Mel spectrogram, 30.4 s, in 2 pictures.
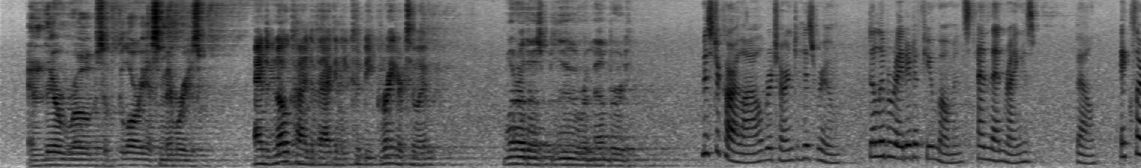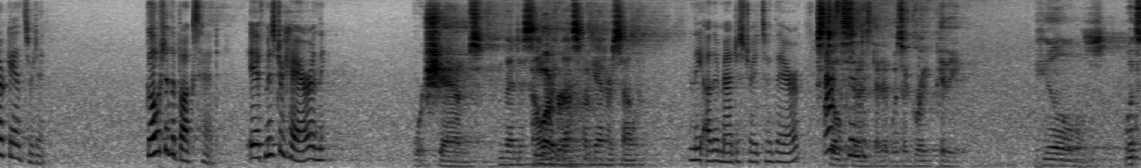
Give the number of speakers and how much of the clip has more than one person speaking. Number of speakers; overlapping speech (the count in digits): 4, about 7%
